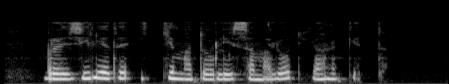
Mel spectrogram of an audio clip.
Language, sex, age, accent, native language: Uzbek, female, 18-24, Samarqand, Uzbek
